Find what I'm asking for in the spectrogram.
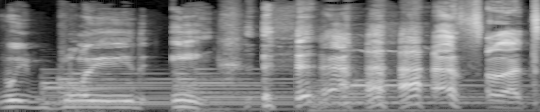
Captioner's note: laughing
